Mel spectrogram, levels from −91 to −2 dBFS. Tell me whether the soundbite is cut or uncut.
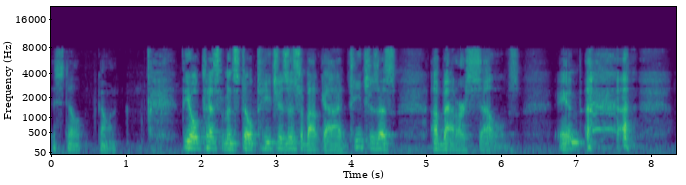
cut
